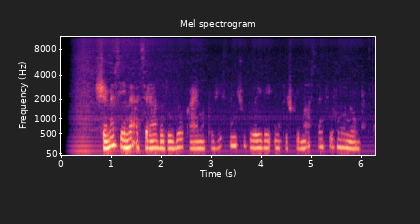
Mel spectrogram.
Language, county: Lithuanian, Panevėžys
